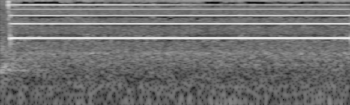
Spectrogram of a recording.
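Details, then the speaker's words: Multimeter on the continuity setting with alarm, probes touched together before testing the Bissell PowerFresh steam mop's thermal switch: a steady high-pitched tone comes on instantly and holds unbroken, the normal continuity beep. "Now my meter is going to be set on a continuity setting right here with the alarm. So when I touch the two together,"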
